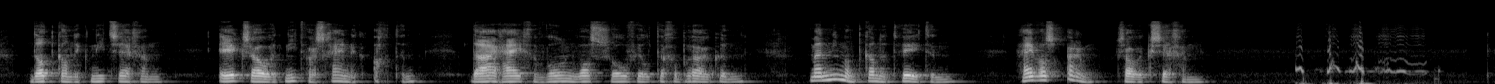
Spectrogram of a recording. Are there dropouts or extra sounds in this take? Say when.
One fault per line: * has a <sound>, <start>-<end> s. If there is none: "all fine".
* has a bark, 12.9-14.5 s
